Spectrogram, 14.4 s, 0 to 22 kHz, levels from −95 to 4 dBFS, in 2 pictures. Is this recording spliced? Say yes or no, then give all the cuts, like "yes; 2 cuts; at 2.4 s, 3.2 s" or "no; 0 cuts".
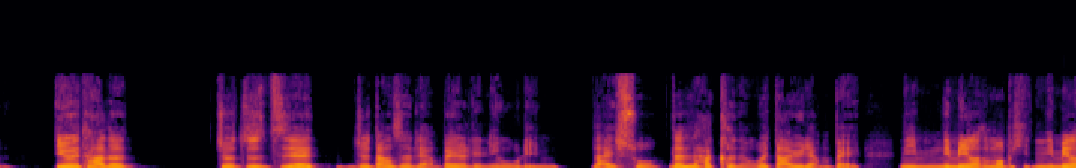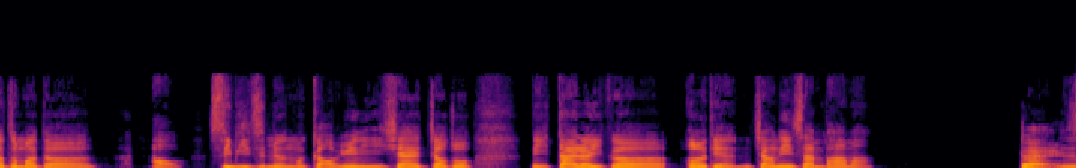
yes; 1 cut; at 5.9 s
